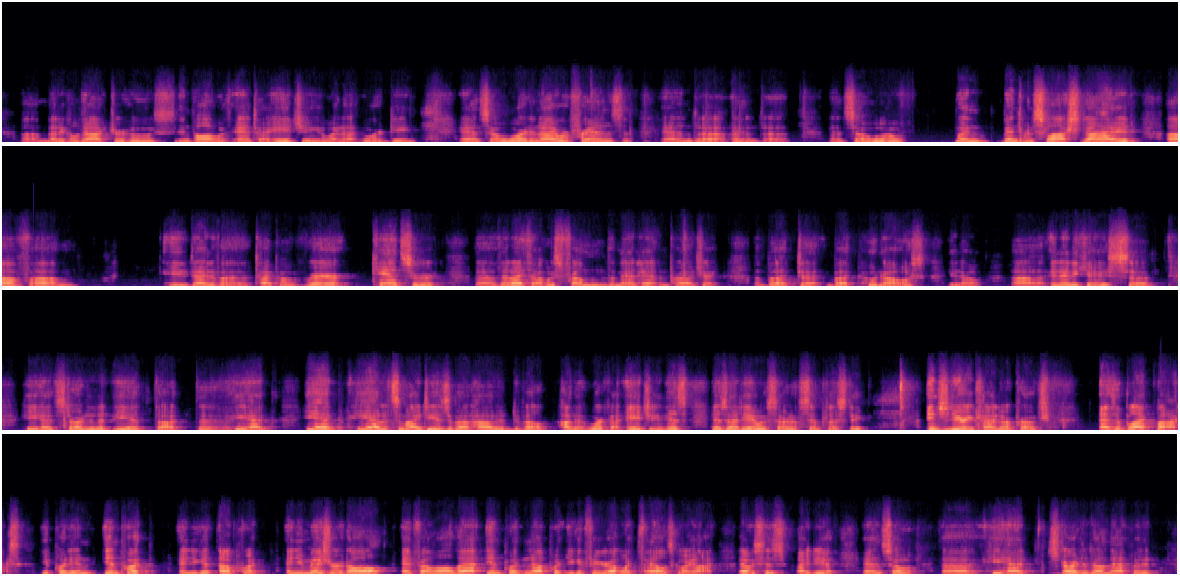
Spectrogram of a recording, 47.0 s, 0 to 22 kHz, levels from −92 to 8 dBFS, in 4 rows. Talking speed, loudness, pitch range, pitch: 180 wpm, -20 LUFS, 125-145 Hz, 135 Hz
